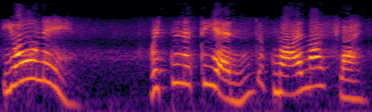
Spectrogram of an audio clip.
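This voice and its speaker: High, dramatic wife, muffled recording. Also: female voice, sing-song, measured pace, husky, full character voice. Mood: puzzled, wondering. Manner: melodramatic, emphatic, theatrical. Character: frightened, accusing wife of a doctor. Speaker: radio drama actress. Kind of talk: 1960s radio horror acting. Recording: muffled, noisy old radio recording.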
